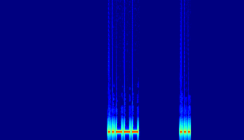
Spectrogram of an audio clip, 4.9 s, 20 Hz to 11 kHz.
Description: Morse code, heard as a keyed tone, about 30 wpm, 700 Hz. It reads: 2 S
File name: Lesson 19d - Letter w - Two Characters 30wpm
